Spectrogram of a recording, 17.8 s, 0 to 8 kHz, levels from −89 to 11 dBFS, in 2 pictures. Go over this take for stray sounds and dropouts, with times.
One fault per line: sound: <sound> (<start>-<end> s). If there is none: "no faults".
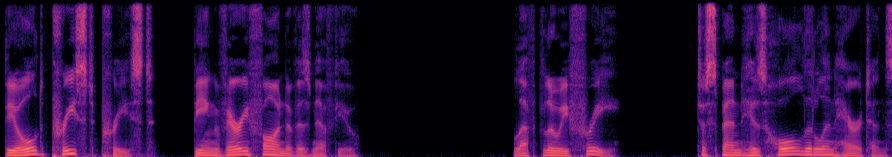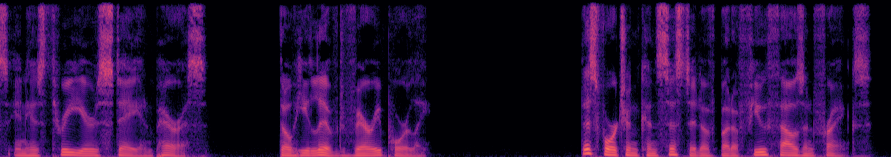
no faults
